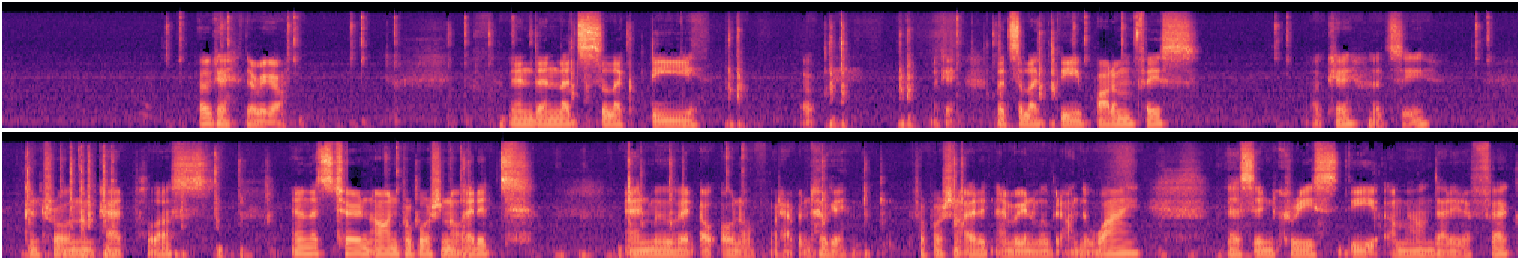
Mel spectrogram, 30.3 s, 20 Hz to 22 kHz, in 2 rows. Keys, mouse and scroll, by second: 2.1 click, 2.4-2.8 scroll up 2, 2.8 click, 3.4 click, 3.9-5.4 middle drag, 5.4 scroll up 2, 5.6 Tab, 5.8-7.2 middle drag, 7.2 KP_Decimal, 8.2 Tab, 8.9 KP_Decimal, 9.5-9.9 middle drag, 9.9 Tab, 10.3 3, 10.6 click, 11.1 click, 12.7-14.8 drag, 15.7 ctrl+KP_Add, 15.9 ctrl+KP_Add, 16.1 ctrl+KP_Add, 16.8 ctrl+KP_Add, 18.9 click, 23.2 g.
